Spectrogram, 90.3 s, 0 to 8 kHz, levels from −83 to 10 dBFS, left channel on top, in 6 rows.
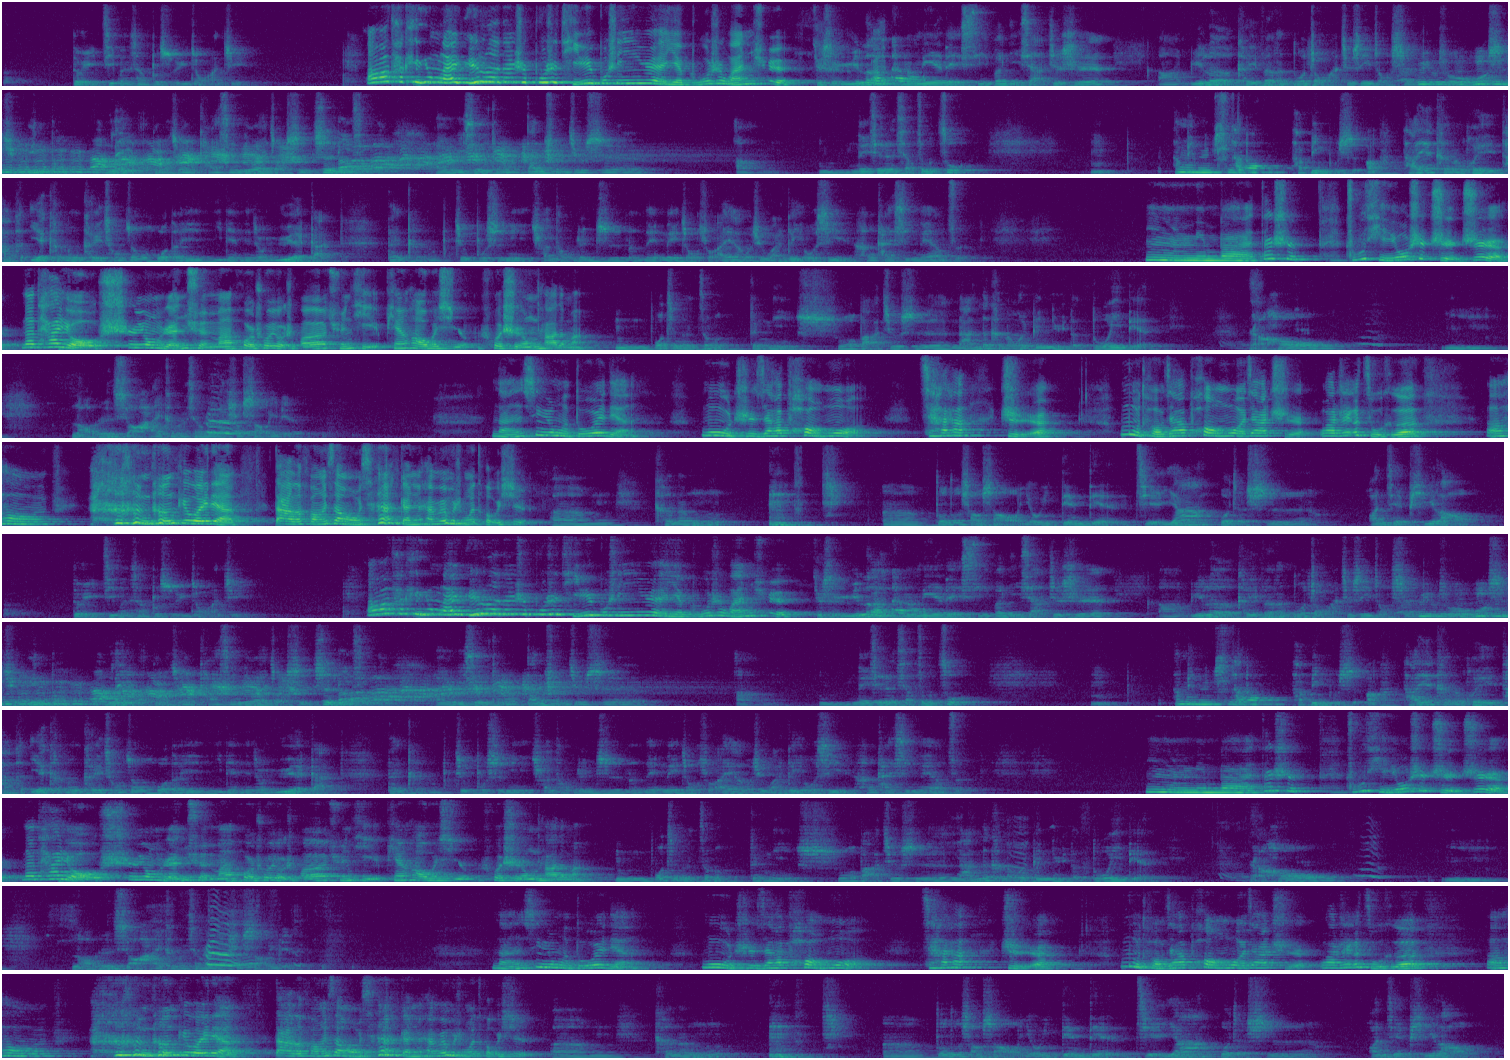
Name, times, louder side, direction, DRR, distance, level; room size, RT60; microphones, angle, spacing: voice 1, 0.7-2.4 3.4-3.6 6.9-7.0 8.1-21.5 22.4-22.8 23.2-25.6 25.9-26.1 26.8-27.5 28.0-39.8 40.0-40.6 47.5-47.6 49.0-49.2 51.3-52.4 52.7-56.9 57.3-58.5 59.6-60.6 60.9-63.2 80.8-82.5 83.0-83.7 84.1-88.5 89.0-89.9, left 2 dB, 35° left, 0.6 m, -40 dB
voice 2, 3.6-7.9 8.7-9.0 26.8-27.6 41.6-51.0 65.1-66.6 67.2-68.9 69.5-70.8 71.4-74.6 75.1-75.9 76.2-77.8 78.0-80.6, left 4 dB, 85° left, 0.4 m, -23 dB
Laughter, 13.9-21.4, left 2 dB, 65° left, 1.1 m, -36 dB
sound 1, 54.7-54.8 55.2-56.8 57.3-57.8 58.7-59.0 59.3-59.5 60.4-61.0 61.7-63.8 64.5-64.6, right 6 dB, 70° right, 0.4 m, -38 dB
9.6 x 6.4 x 2.8 m
head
